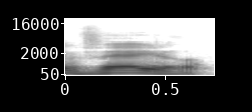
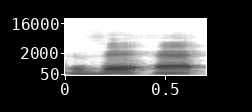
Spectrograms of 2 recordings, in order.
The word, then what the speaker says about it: Veil: figura importantíssima que é Simone ve eu acho que é assim que se fala o nome dela se escreve v e i l Veil ve né Eh ela foi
